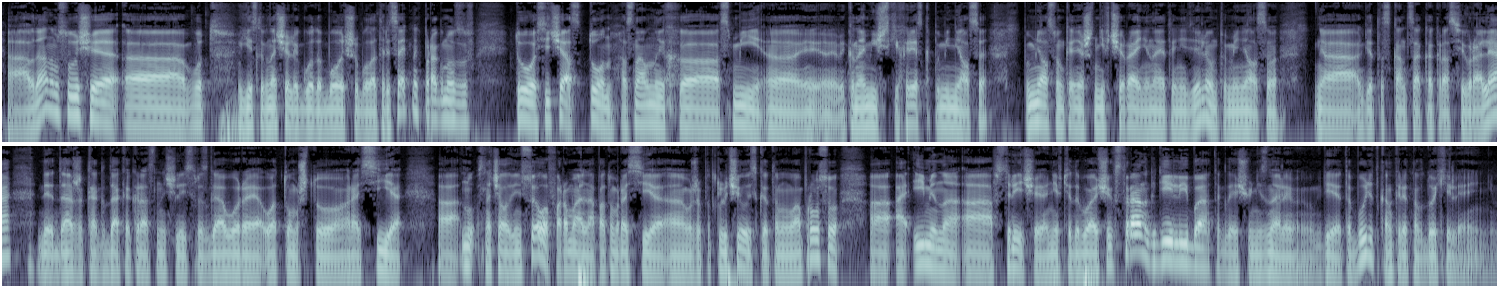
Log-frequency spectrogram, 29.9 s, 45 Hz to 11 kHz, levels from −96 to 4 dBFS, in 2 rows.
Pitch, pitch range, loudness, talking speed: 85 Hz, 75-95 Hz, -22 LUFS, 160 wpm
